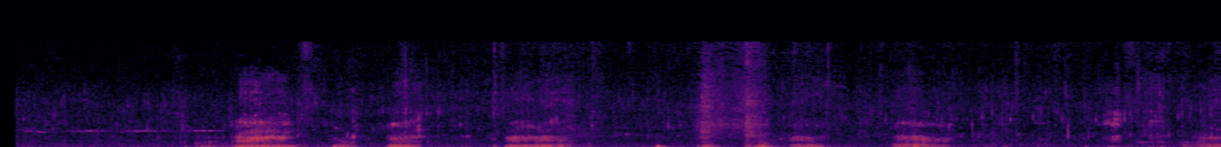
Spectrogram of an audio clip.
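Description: Two small Bolonka Zwetna dogs growling at each other in a play-fight: a string of short growls starting about one and a half seconds in.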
